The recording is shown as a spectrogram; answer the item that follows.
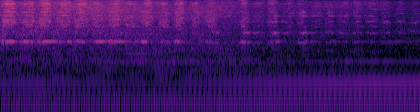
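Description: Quick, rhythmic rubbing strokes of hand-finishing work on a marble sculpture's surface, several strokes a second, growing fainter toward the end.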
